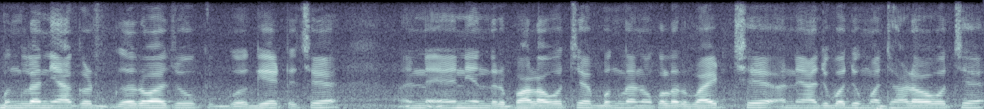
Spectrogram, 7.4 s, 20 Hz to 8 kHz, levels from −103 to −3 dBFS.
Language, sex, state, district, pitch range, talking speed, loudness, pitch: Gujarati, male, Gujarat, Gandhinagar, 140-150 Hz, 170 wpm, -18 LUFS, 145 Hz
